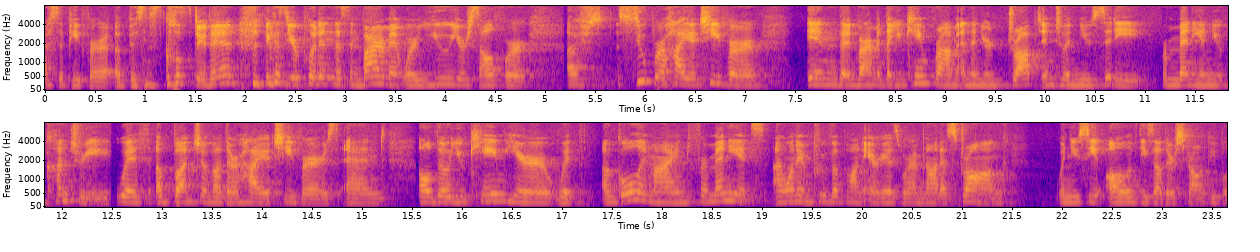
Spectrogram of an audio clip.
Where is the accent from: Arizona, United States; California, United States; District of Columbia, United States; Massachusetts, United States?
California, United States; Bay Area; moved away as an adult; I'm originally from the Bay Area and grew up there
